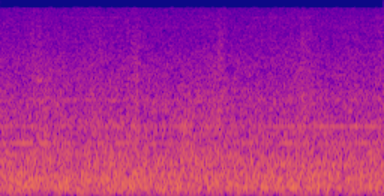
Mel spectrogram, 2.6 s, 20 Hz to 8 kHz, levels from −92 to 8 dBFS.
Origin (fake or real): real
